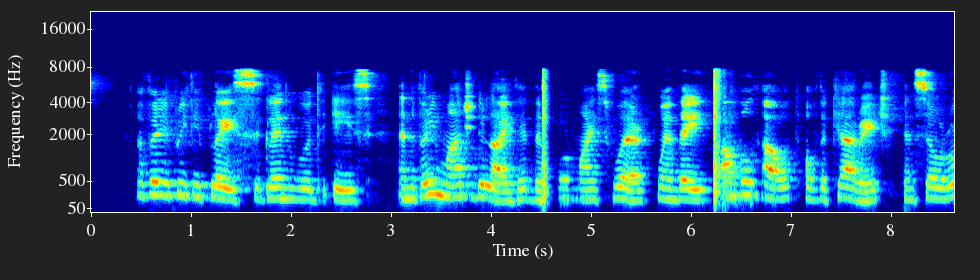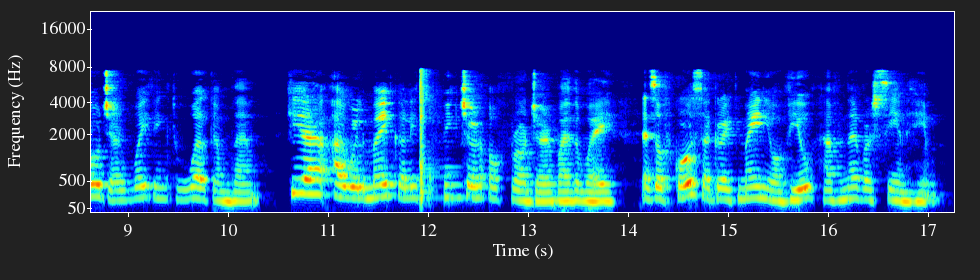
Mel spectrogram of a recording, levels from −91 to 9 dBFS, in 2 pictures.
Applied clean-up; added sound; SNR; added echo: neural mask model RNNoise.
